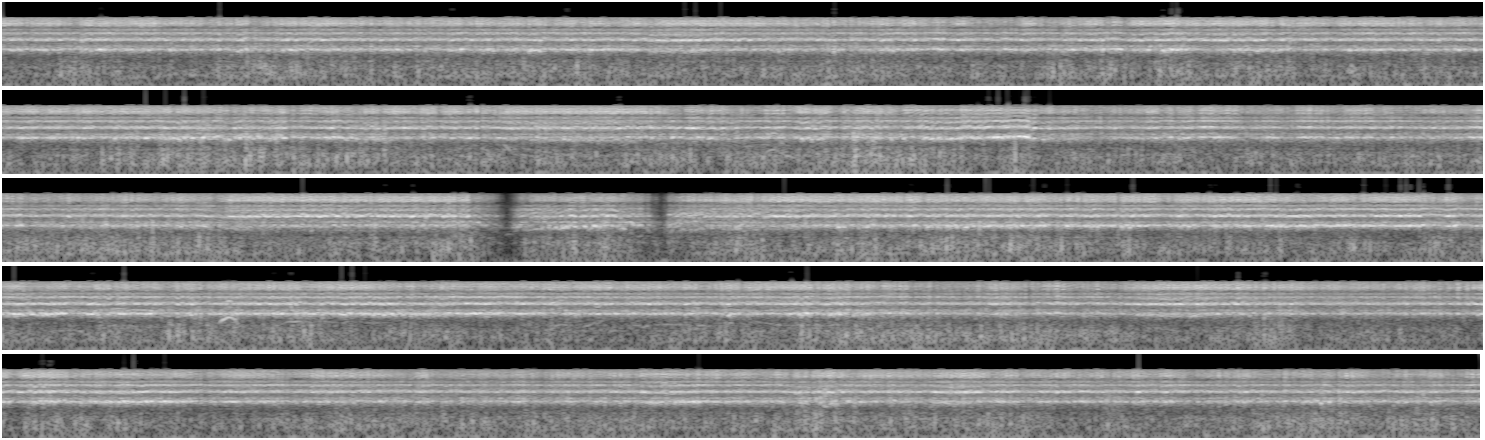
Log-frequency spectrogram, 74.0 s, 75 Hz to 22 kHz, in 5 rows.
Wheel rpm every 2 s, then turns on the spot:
230, 230, 230, 230, 230, 230, 230, 230, 230, 220, 220, 230, 230, 230, 230, 230, 200, 140, 160, 230, 230, 230, 230, 230, 220, 230, 230, 230, 230, 240, 230, 230, 230, 230, 230, 230, 230.
none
